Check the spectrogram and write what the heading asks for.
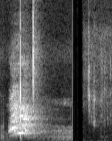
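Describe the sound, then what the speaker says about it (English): Dogs barking loudly indoors, a sharp close bark burst followed by a brief pause and a fainter yip, with no one speaking. "my dogs are barking and they're really loud"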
